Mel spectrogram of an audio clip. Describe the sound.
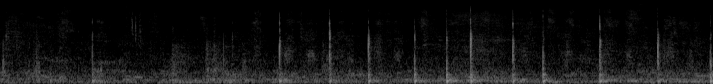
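Handwriting strokes, faint and scratchy, with sharp little taps that grow more regular toward the end, over a low, hushed background.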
